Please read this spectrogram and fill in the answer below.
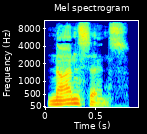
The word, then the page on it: nonsense: American English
